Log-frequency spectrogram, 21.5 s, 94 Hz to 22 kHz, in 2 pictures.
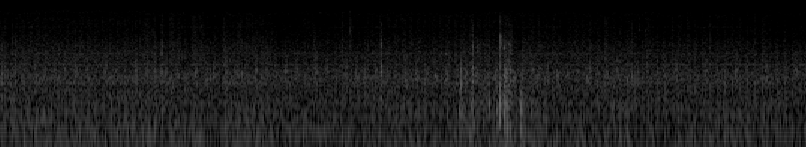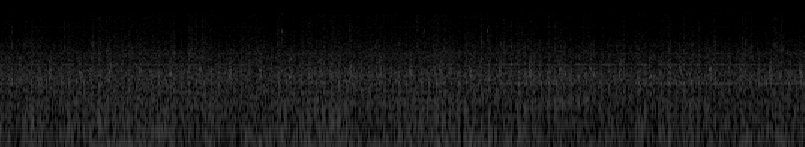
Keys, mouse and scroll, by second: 0.0 click, 0.0 x, 0.3 shift+middle click, 2.0 shift+click, 2.3-2.9 scroll down 10, 3.0-5.0 drag, 3.0 g, 5.0 z, 5.2 middle click, 6.0-7.4 shift+middle drag, 7.3 scroll down 2, 7.5 shift+middle click, 7.9 scroll up 1, 8.2 shift+middle click, 10.9 r, 11.1 4, 11.2 5, 12.0 g, 14.8-21.4 drag, 14.8 r, 15.7 g, 16.6 r, 17.4-19.1 ctrl+middle drag, 17.5 ctrl+z, 17.7 ctrl+z, 18.6 ctrl+z, 19.3-21.1 typing.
